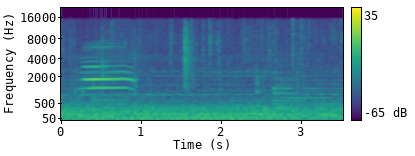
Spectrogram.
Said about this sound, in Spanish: Ay, estos gatos.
